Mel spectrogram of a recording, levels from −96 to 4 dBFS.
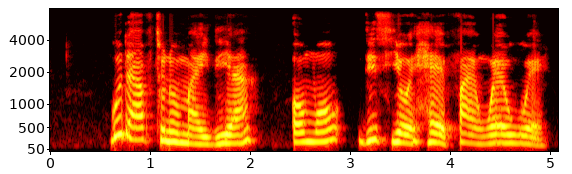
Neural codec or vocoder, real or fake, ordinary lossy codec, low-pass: vocoder, 44.1 kHz, 128 mel bands every 512 samples, BigVGAN v2; fake; none; 7.2 kHz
